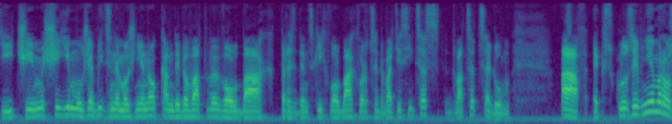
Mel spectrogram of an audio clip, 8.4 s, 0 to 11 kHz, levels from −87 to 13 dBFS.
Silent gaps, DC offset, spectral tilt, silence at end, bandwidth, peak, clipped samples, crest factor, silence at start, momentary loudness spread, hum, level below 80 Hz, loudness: none; under 0.1%; -5 dB/octave; 0 s; 10.5 kHz; 0 dBFS; under 0.1%; 22 dB; 0 s; 10 LU; none; -58 dBFS; -22 LUFS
